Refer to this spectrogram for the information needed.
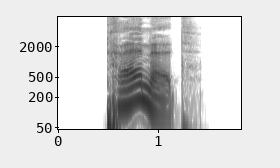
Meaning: second-person plural subjunctive I of tränen
- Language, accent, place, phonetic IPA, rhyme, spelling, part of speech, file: German, Germany, Berlin, [ˈtʁɛːnət], -ɛːnət, tränet, verb, De-tränet.ogg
